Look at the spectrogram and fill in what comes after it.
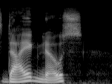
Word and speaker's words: diagnose: It's diagnose, or diagnose, or diagnose. You got to emphasize the last syllable.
